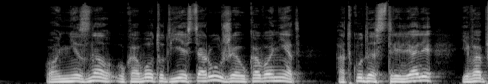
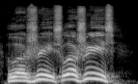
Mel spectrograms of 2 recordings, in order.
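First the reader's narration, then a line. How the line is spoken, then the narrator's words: Yelling. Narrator (Russian): заорал полисмен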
